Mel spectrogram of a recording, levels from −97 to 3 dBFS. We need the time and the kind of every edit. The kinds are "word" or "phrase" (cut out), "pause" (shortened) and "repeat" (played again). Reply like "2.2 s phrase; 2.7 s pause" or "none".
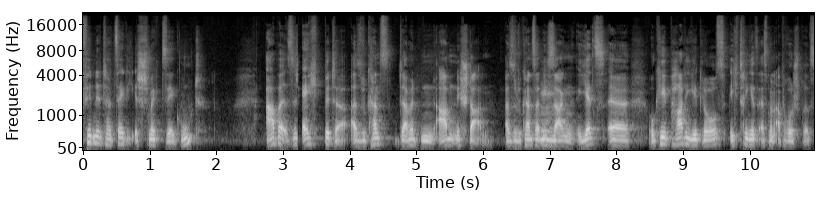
3.2 s word; 6.2 s pause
